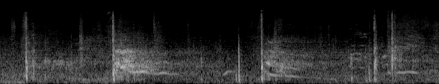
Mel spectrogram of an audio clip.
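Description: Tennis rally on a clay court: sharp racket strikes on the ball and ball bounces, about every second, with a player's loud falling grunt on two of the hits.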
